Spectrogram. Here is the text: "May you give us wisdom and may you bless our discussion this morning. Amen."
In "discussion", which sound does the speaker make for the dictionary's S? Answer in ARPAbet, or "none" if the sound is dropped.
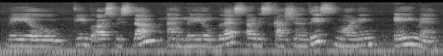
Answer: S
